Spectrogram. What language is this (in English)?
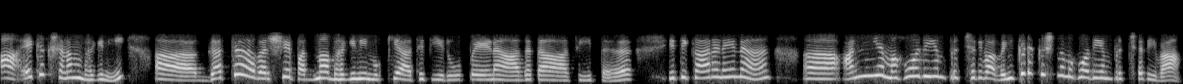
Sanskrit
